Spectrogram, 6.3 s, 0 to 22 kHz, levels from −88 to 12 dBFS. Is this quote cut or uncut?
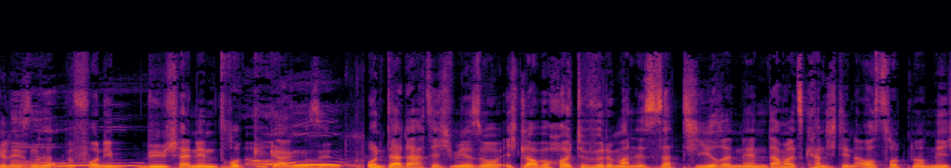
cut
